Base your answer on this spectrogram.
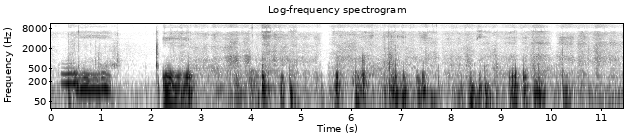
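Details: Morning nap of a puppy in its bed: low nasal snoring and wheezy breaths repeating irregularly throughout, with an early louder grunt near 2 s.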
